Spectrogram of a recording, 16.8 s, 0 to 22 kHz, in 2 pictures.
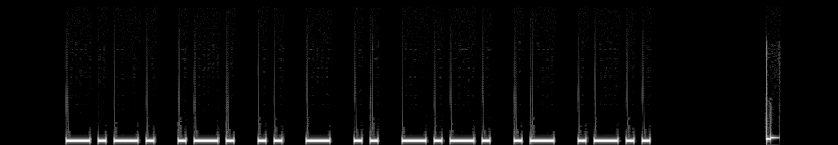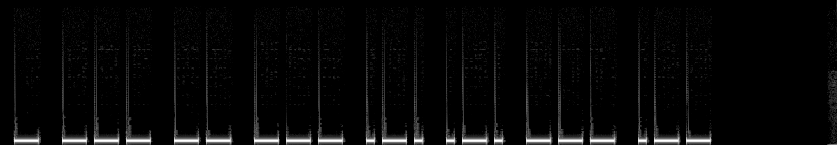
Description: Morse code, heard as a keyed tone, about 15 wpm, 700 Hz. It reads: CRITICAL TOMORROW
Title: Sentences from Top 1100 Words - New Word Drill - 15wpm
